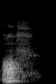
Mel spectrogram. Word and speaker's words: of: of the word off we interpret as pronounced off unlike Modern English where it's pronounced of um is from of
